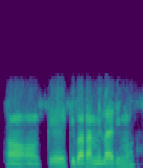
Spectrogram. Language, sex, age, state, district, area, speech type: Assamese, male, 18-30, Assam, Golaghat, rural, conversation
